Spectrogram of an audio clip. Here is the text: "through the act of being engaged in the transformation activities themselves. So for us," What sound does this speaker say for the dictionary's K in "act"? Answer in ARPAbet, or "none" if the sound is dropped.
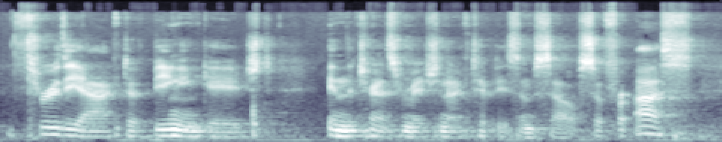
K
